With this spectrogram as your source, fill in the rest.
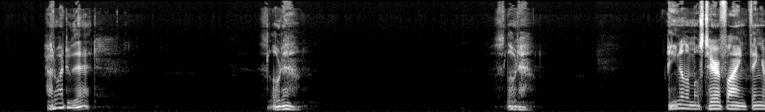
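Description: A man speaks through a headset microphone in short bursts with long pauses.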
